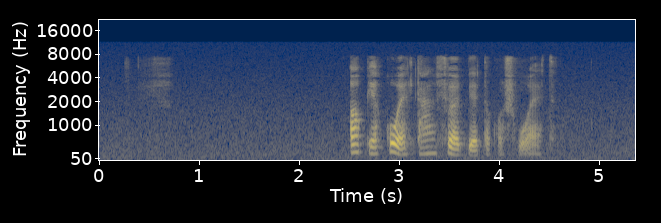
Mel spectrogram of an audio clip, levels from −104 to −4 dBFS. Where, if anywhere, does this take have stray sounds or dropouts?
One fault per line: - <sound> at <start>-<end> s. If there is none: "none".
none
